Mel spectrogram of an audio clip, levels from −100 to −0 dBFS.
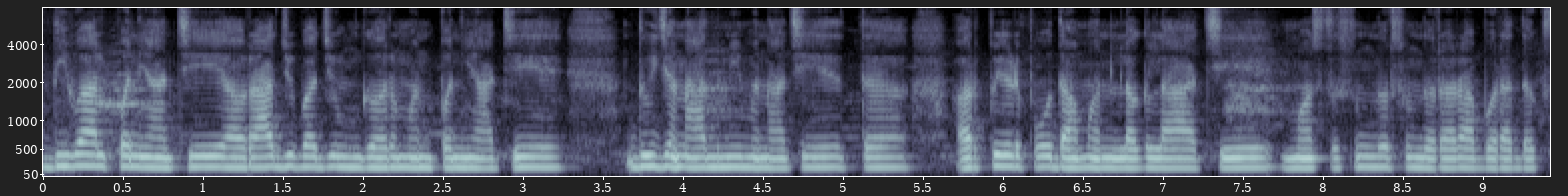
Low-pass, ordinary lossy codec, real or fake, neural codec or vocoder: none; none; real; none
